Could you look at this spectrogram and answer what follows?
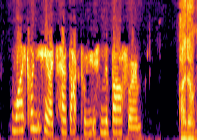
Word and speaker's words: pterodactyl: Why can't you hear a pterodactyl using the bathroom? I don't know. Because the P is silent.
